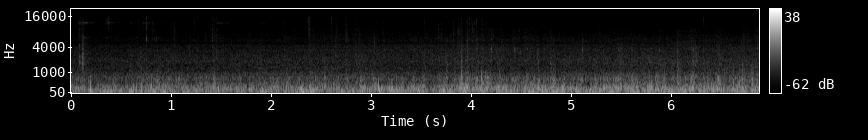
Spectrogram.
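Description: Meepo NLS electric skateboard's wheels rolling over paved walkway: a steady low rumble with a few faint ticks, mixed with wind on the microphone.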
